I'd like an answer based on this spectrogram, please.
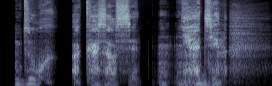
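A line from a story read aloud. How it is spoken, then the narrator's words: Hoarse rasp. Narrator (Russian): прохрипел Феликс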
